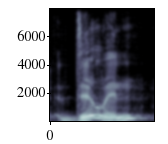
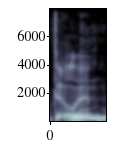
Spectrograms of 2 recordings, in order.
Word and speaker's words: Dailon: the conversation is it is it pronounced Dylan like your name or dial on so I would think it's dial on it's da ILO in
